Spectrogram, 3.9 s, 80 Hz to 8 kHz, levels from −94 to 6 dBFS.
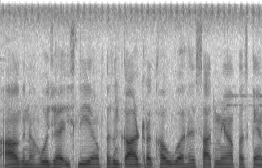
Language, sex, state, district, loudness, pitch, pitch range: Hindi, male, Madhya Pradesh, Katni, -18 LUFS, 140 Hz, 135-140 Hz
